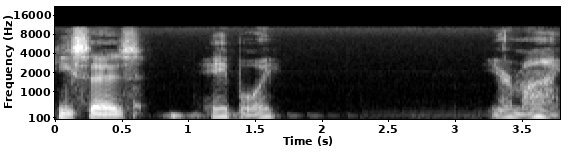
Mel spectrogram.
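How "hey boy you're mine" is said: barely-there, hushed, very soft half-whisper. Retelling what Santa Claus said to him as a child: retelling a half-whisper. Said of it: "he whispers to me".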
